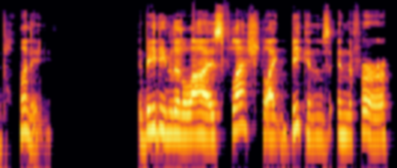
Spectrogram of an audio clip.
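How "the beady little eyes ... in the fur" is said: usual speaking voice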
